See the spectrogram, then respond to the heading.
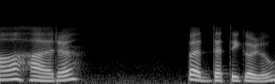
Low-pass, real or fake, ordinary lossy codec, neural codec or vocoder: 7.2 kHz; fake; none; codec, 16 kHz, 0.3 kbps, FocalCodec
